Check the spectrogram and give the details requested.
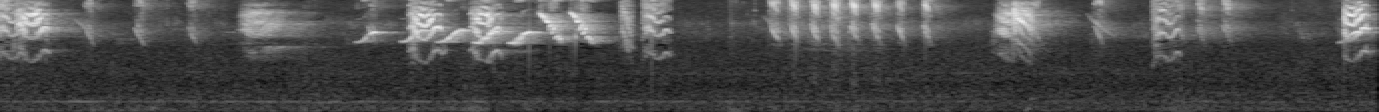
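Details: Caged rusty-collared seedeater male singing with a female calling, to stimulate another male; varied high twittering phrases, a quick burst of evenly repeated chips, and scattered loud slurred notes over a faint low hum.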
